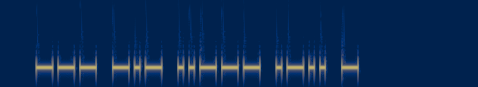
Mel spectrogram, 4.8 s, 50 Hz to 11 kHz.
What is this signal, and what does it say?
Morse code, heard as a keyed tone, about 21 wpm, 700 Hz. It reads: OK2LT
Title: DXCC-100 Call Signs - 5 Characters - 22wpm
